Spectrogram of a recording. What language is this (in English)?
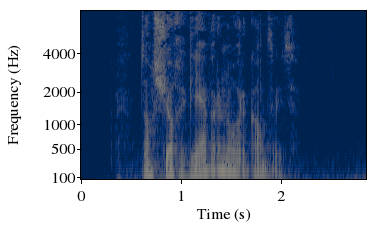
Western Frisian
